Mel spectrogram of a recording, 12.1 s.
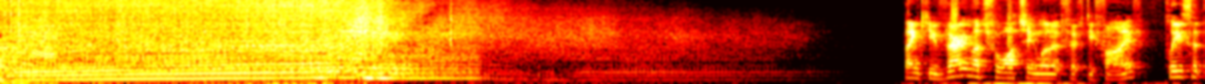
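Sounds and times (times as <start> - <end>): car engine revving: 0.0 - 8.8.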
